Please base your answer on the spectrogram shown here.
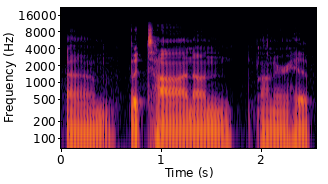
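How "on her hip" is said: ordinary talk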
